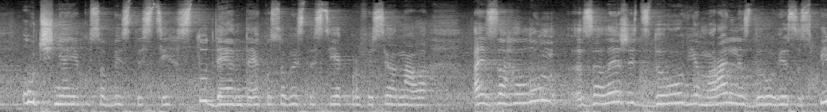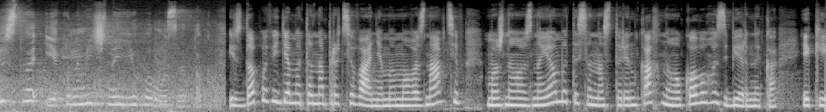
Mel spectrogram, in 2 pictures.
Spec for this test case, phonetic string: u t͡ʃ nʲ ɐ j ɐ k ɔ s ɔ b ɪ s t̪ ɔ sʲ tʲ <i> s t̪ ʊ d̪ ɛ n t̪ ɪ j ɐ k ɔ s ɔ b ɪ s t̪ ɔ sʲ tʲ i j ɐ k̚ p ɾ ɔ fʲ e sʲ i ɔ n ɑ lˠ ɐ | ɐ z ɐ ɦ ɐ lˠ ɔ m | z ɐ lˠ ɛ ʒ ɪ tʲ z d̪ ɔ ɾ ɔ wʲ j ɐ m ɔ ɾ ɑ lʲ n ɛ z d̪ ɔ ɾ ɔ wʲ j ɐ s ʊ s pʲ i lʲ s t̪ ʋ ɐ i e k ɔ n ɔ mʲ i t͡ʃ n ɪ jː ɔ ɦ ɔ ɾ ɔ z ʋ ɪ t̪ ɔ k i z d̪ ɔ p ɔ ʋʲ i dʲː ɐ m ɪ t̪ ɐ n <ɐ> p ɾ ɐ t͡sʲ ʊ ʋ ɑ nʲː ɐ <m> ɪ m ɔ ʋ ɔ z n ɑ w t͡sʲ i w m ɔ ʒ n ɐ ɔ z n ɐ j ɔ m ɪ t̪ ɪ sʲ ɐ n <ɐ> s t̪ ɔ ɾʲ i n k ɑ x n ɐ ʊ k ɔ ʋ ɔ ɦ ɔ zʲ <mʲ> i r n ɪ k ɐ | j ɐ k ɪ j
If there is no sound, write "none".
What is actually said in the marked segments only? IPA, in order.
i, ɐ, m, ɐ, bʲ

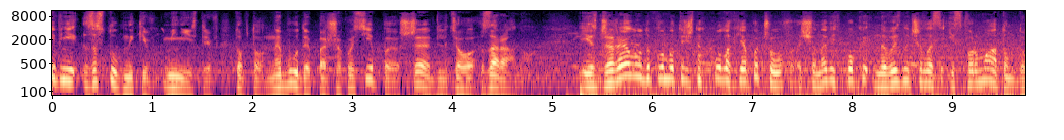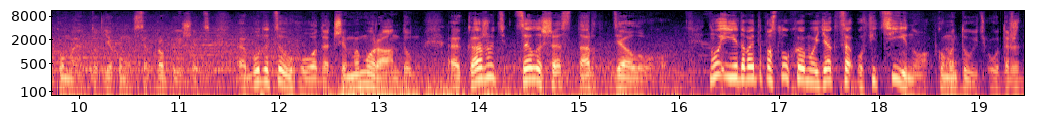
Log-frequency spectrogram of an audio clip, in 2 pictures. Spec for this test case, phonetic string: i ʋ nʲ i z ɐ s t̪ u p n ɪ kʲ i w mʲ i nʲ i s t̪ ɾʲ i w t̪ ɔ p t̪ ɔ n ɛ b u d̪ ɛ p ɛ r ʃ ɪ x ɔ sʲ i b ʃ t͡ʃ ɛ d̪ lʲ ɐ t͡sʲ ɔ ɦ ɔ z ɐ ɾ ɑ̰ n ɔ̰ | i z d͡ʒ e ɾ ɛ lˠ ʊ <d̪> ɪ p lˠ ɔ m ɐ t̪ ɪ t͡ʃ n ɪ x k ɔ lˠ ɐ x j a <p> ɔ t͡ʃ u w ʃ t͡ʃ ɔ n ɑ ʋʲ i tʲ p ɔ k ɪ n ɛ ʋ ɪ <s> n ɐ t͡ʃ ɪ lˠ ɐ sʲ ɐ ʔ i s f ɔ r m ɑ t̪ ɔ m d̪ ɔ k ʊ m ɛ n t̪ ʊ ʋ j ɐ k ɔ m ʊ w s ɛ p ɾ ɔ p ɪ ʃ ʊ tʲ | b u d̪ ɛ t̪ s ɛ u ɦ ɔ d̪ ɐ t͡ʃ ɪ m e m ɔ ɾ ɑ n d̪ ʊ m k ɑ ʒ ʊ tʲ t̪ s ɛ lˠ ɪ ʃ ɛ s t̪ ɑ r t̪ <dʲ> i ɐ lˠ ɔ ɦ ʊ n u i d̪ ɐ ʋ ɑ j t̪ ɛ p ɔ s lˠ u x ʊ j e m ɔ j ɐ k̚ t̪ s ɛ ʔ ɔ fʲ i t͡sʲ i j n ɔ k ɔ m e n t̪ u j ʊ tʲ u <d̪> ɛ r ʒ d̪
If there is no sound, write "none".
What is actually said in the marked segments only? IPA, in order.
d̪, p, z, dʲ, d̪

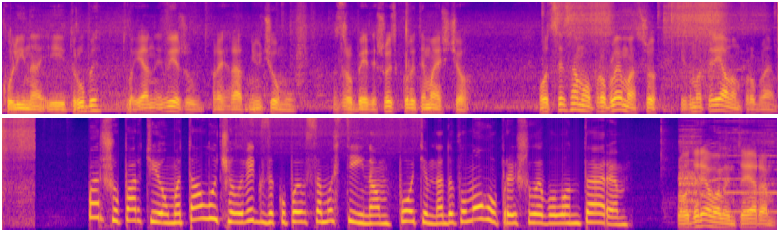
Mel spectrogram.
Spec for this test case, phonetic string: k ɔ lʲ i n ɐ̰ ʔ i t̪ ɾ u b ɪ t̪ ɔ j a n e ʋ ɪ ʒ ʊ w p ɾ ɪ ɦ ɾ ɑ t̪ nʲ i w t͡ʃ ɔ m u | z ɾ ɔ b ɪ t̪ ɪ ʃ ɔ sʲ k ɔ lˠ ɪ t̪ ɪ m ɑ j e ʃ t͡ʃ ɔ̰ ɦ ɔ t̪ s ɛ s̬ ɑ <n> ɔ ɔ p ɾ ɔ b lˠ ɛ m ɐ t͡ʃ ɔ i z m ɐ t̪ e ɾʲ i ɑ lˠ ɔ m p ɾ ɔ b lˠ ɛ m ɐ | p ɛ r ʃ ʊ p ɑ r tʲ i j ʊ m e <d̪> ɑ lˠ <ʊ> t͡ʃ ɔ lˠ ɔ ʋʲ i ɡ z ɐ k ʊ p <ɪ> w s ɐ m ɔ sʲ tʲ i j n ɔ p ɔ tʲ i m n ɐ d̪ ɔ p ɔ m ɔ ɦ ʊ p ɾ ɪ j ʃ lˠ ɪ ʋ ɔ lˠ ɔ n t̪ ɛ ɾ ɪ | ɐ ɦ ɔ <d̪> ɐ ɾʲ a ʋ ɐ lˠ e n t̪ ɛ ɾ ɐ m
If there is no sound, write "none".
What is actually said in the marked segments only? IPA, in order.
m, t̪, ʊ, ɪ, d̪

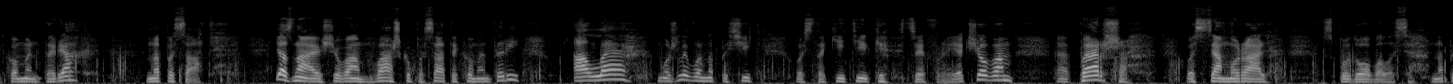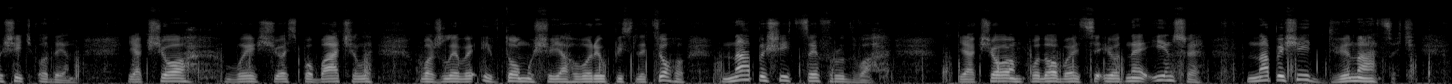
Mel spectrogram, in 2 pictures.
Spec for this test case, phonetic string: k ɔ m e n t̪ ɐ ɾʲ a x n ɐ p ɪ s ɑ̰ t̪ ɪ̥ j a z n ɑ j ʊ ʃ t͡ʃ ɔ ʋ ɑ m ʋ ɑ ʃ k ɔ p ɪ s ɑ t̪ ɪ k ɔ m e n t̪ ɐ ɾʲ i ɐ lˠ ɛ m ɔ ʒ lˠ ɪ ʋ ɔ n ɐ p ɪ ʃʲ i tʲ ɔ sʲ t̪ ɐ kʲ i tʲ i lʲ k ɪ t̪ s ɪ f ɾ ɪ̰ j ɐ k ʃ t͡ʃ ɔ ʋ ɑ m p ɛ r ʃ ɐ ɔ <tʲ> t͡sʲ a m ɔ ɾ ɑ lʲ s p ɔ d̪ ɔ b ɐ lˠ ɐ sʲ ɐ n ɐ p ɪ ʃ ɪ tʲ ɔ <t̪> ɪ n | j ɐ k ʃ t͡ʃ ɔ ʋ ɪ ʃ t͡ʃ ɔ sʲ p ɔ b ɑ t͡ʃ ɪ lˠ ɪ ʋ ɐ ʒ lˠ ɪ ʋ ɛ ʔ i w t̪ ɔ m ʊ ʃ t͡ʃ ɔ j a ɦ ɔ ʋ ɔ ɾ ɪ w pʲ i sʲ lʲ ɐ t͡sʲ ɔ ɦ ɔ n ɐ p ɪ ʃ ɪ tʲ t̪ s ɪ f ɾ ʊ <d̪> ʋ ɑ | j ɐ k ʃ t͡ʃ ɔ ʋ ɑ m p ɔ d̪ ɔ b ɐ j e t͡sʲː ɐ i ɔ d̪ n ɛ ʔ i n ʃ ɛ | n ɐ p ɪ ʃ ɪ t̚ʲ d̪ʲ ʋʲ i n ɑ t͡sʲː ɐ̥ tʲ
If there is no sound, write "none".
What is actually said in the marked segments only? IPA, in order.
sʲ, d̪, d̪

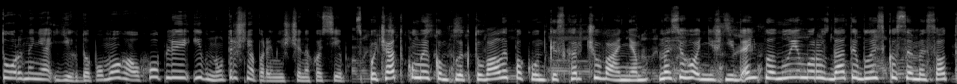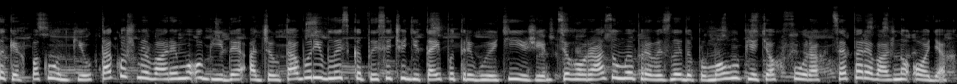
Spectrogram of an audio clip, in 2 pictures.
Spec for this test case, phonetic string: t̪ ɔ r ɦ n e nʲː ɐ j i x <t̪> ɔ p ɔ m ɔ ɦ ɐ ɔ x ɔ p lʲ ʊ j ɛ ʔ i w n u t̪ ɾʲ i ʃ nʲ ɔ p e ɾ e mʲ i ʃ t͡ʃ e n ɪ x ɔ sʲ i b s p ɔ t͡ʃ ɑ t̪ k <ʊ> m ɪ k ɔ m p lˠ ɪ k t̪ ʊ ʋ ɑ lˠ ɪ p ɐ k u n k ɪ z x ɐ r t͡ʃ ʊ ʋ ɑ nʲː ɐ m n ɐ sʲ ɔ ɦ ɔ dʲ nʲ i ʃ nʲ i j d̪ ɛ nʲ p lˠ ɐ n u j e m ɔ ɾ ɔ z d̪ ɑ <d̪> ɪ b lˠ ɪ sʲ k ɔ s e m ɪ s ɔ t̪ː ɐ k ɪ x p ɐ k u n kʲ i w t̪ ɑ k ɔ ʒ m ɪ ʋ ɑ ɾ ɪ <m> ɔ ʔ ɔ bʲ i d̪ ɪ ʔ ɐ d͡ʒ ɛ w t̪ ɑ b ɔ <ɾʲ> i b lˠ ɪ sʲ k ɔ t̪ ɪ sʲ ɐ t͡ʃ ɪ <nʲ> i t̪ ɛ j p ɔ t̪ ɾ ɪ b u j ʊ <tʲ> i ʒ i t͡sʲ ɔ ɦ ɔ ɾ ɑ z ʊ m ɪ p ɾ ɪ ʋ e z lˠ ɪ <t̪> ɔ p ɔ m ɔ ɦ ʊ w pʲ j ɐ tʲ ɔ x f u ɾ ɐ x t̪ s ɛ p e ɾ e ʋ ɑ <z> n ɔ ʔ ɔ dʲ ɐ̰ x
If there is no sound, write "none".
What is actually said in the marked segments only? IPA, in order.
d̪, ʊ, t̪, m, ɾʲ, dʲ, tʲ, d̪, ʒ

